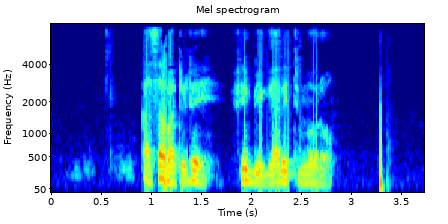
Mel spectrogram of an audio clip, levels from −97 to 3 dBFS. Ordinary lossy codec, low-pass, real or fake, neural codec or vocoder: MP3, 32 kbps; 7.2 kHz; real; none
